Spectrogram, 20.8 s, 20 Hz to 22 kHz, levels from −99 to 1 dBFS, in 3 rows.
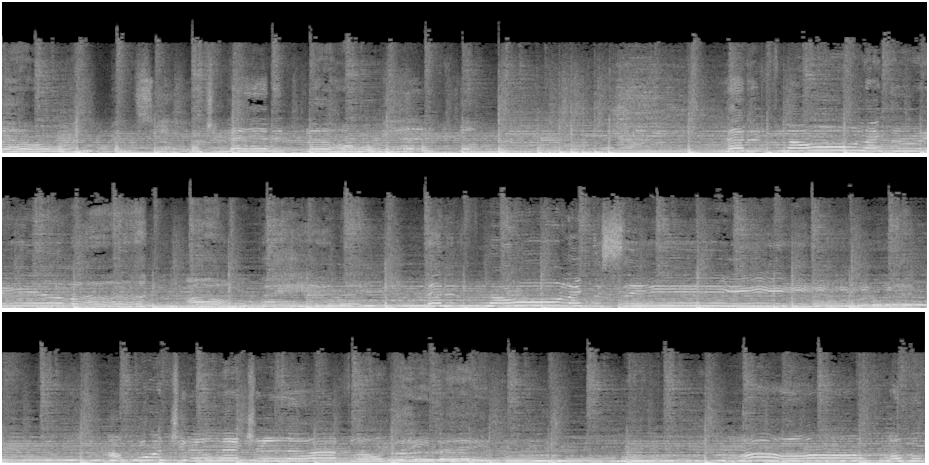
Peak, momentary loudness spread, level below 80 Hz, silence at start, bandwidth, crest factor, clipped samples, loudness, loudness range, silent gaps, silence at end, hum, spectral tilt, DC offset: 0 dBFS; 4 LU; -28 dBFS; 0 s; 17.5 kHz; 16 dB; under 0.1%; -16 LUFS; 2 LU; none; 0 s; none; -5.5 dB/octave; under 0.1%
